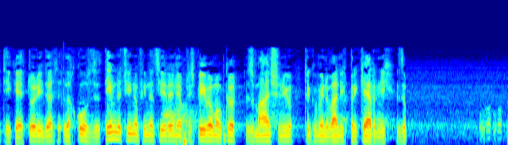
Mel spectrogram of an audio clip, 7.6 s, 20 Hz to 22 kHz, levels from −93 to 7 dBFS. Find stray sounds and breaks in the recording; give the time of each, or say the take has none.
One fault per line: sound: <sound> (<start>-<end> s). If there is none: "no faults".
sound: laugh (7.2-7.5 s)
